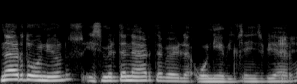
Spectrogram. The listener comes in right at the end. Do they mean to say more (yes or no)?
yes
